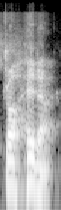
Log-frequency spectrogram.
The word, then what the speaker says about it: Drogheda: The G is silent, believe it or not. So it's like a H. It's Drogheda. Drogheda.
